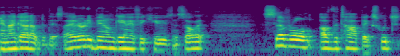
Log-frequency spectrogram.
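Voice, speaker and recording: Talking at a moderate pace, a man with a strong Southern US accent uses ordinary pitch variation. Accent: heavy Southern US. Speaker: gaming video creator. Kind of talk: solo rant to camera. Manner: halting, many fillers.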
